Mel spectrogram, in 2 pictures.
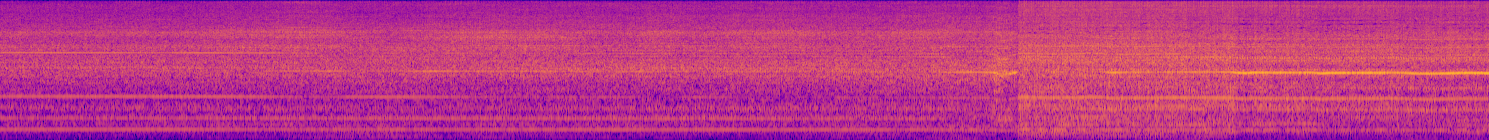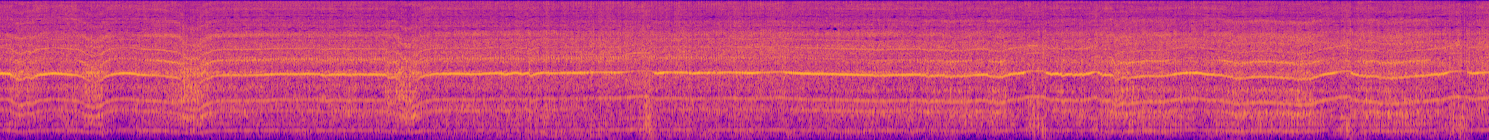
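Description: Cordless drill with a step drill bit boring into a bamboo pole: a steady motor whine that grows louder about ten seconds in, its pitch dipping briefly again and again as the bit bites into the bamboo.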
